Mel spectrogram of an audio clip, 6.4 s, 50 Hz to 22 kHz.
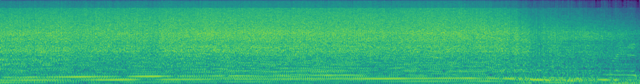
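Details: Old V8 on dyno after valve job, seals and guides, full-load sweep 3,000–6,000 rpm: loud, pitch climbing smoothly with no misses or knocks; 464 hp at 5,500 rpm, 490 lb-ft at 4,100; healthy pull.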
